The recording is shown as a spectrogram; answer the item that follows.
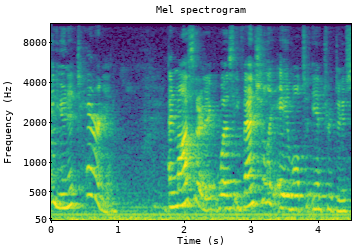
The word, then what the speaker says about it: Masaryk: The future president of Czechoslovakia, who was an acquaintance of Čapek's, Tomáš Masaryk, again, you'll have to forgive my pronunciation. – Mazurek.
